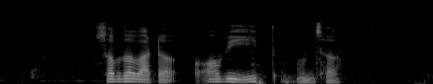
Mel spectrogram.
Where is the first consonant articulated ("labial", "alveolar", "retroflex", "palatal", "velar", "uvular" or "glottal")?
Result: alveolar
